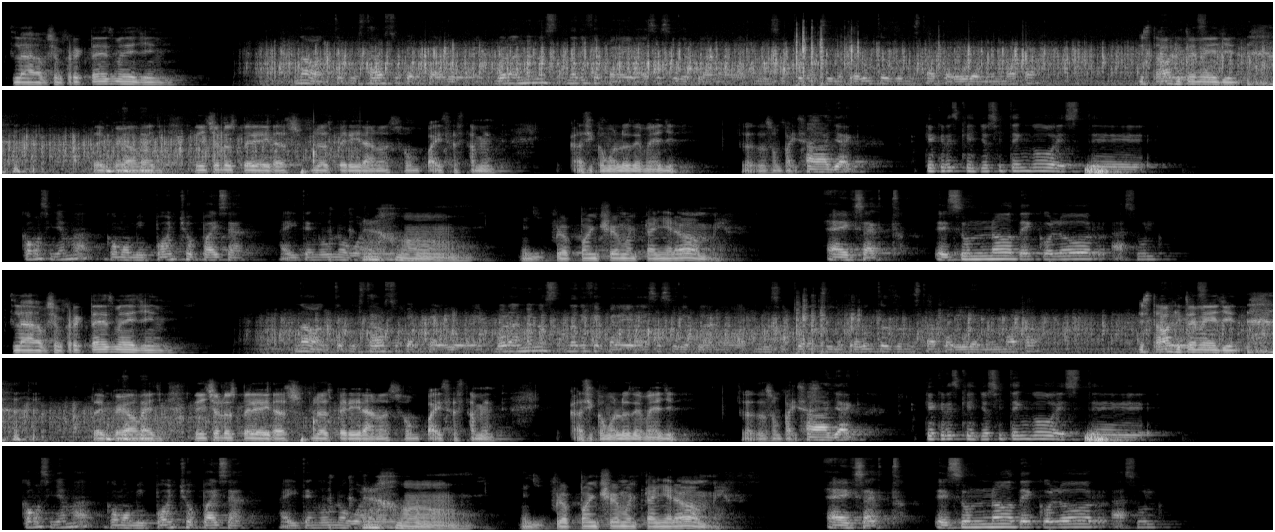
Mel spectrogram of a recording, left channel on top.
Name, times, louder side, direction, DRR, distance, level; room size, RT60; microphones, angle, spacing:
voice 1, 0.1-1.7 11.4-13.1 13.6-18.1 18.4-19.5 20.1-20.9 23.5-23.8 29.0-30.2 30.6-32.7, right 2 dB, 30° right, 1.1 m, -23 dB
Boiling, 2.4-16.4, left 4 dB, 85° left, 1.4 m, -30 dB
voice 2, 2.9-10.4 11.6-12.2 13.7-14.7 20.7-21.3 21.9-24.1 25.6-27.9 28.2-29.5 33.7-34.4 34.7-37.0, right 1 dB, 5° right, 1.4 m, -27 dB
28.0 x 26.5 x 4.0 m
head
